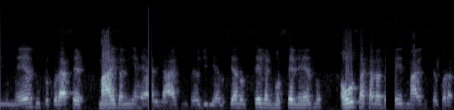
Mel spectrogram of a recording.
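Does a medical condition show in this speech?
No.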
